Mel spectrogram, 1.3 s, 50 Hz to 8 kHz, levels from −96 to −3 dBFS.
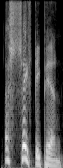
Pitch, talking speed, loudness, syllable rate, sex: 135 Hz, 140 wpm, -18 LUFS, 4.6 syllables/s, male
